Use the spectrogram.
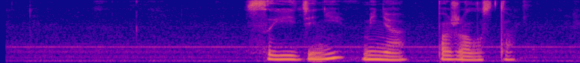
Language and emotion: Russian, neutral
